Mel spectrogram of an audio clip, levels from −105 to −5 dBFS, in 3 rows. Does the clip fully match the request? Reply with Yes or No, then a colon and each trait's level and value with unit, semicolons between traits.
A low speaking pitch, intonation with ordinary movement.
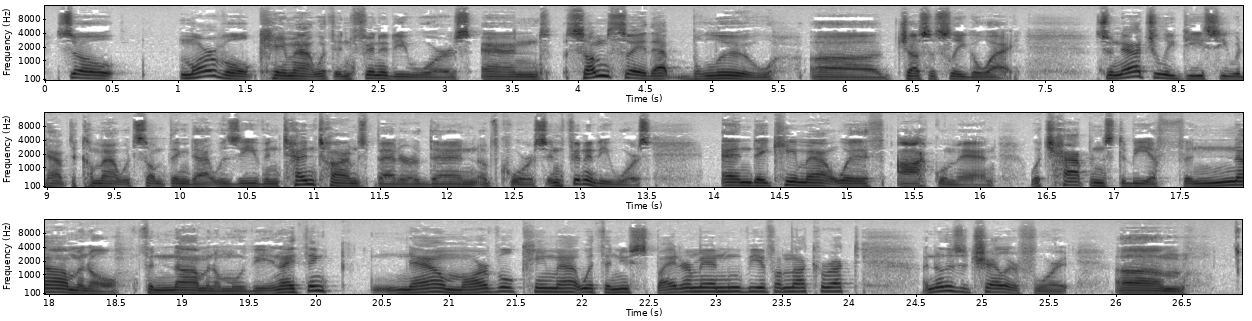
No: low, 125 Hz; wide, 6.7 semitones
